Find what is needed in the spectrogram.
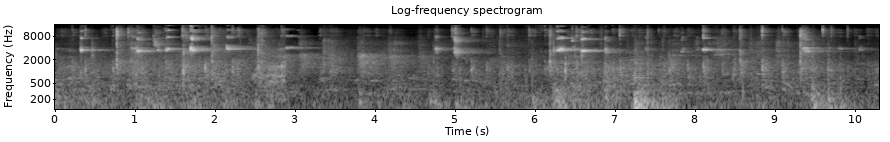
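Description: Table tennis rally: the plastic ball clicking off the rubber bats and the table in quick alternation, each hit ringing briefly, with a pause of a couple of seconds midway. Two heavier low thuds come in the later half.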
